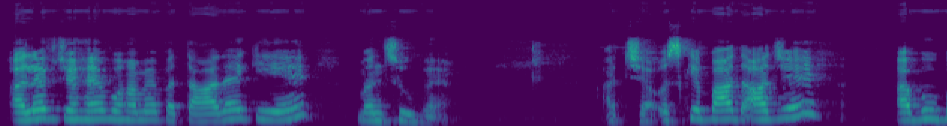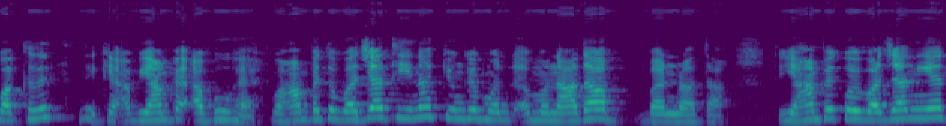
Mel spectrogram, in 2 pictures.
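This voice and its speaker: A woman teaches grammar slowly and patiently, asking questions and then answering them herself. Her voice sits fairly high, and she recites Arabic phrases with careful deliberation. The recording sounds dull and lo-fi. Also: a little mellow. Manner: patient, repeats points and asks herself questions. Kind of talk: slow explanatory lesson.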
